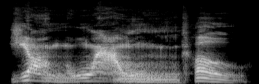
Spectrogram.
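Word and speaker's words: Jeong-weon Ko: with a pen, but it's Jeong, then new word, Weon, then new word, Ko. Zhong Wang Ko.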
